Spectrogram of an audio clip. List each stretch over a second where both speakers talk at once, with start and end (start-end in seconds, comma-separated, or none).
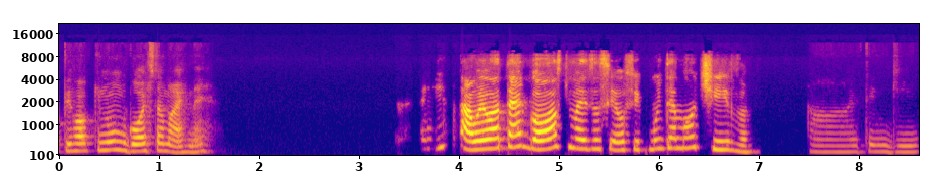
none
